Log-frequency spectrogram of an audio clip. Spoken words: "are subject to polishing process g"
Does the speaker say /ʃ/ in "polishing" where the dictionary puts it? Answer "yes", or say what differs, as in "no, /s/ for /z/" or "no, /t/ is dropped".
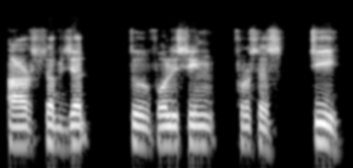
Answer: no, /s/ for /ʃ/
